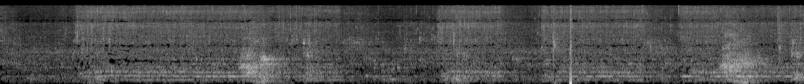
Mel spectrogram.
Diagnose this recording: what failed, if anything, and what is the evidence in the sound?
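File tags played as audio at 5.70 s: a storage-stage parsing error fed a block of text metadata to playback as samples, giving a brief, hard-edged, one-sided rasp.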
